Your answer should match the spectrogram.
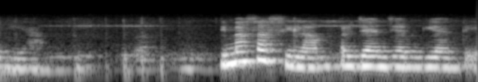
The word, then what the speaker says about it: Giyanti: Dalam pelafalan Belanda, ia disebut sebagai Ianti, dan secara tertulis ia sebagai Giyanti.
